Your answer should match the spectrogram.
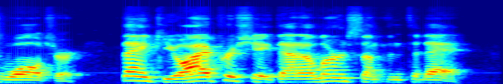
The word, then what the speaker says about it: Walther: The H is silent, so it is Walter.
